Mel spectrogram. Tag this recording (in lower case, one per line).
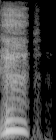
breathing
respiratory sounds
